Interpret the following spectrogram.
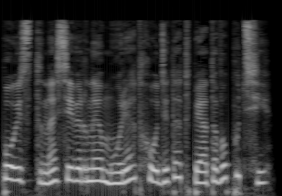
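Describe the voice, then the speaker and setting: A woman voicing a careful, worrying mother in a children's story, in a measured tone. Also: medium pitch, warm tone, dry recording, clean studio sound, natural voice. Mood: firm. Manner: measured, mildly worried.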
